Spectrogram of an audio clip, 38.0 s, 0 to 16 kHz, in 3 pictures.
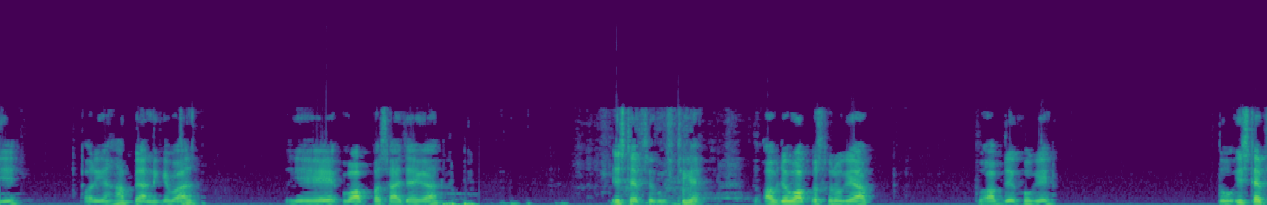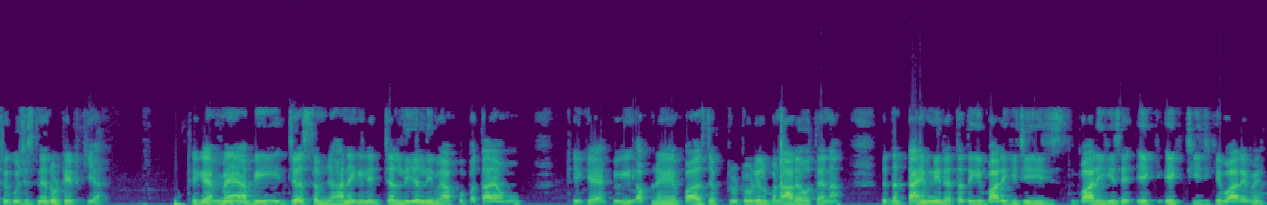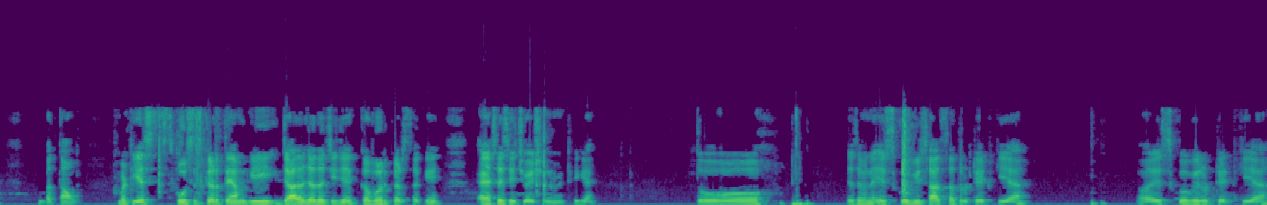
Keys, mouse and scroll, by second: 1.1-4.4 drag, 8.1-13.3 drag, 14.6-15.0 drag, 15.8-22.7 drag, 23.5-32.8 drag, 34.3 r, 35.4 click.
